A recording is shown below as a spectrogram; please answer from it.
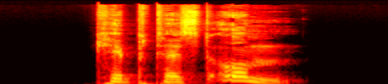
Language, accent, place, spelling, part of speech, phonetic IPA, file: German, Germany, Berlin, kipptest um, verb, [ˌkɪptəst ˈʊm], De-kipptest um.ogg
- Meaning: inflection of umkippen: 1. second-person singular preterite 2. second-person singular subjunctive II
